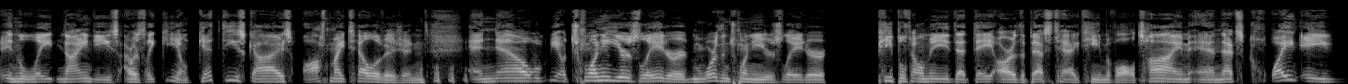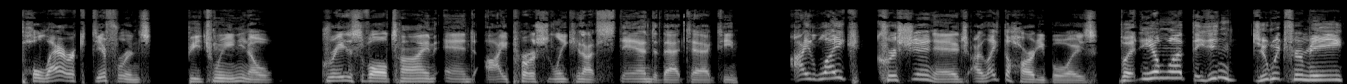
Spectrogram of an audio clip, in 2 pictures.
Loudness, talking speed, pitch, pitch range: -19 LUFS, 180 wpm, 135 Hz, 120-165 Hz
